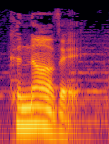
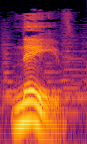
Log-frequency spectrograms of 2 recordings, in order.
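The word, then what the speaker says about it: knave: in english were pronounced a word like nave k-n-a-v-e would have been pronounced something like kanave kanave now we have a silent k so we don't say kanu we say no knowledge nave knives we say just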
